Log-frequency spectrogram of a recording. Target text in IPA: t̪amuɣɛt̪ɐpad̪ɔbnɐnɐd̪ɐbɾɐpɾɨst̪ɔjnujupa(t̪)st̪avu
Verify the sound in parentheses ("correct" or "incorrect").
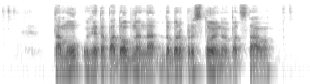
correct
